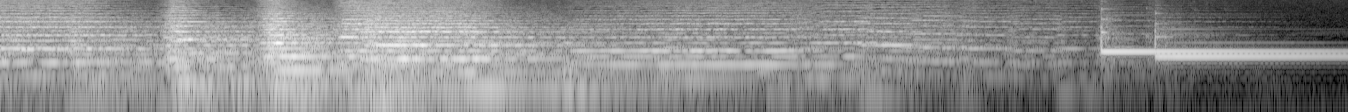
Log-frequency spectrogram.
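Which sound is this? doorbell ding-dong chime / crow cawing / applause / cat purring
doorbell ding-dong chime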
